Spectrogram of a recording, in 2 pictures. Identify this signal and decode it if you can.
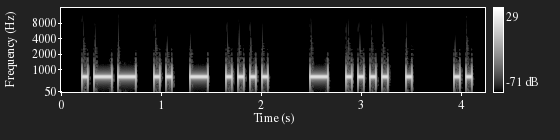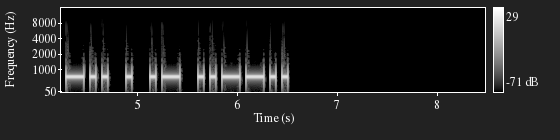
Morse code, heard as a keyed tone, about 20 wpm, 700 Hz. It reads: WITH THE IDEA?
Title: Sentences with 7-Word Phrases - Spoken Beginning - 20wpm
